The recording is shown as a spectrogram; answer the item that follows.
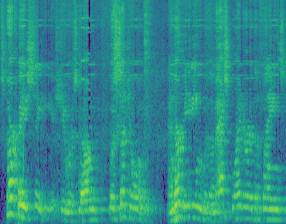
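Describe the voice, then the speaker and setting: A man's voice: on the high side, moderate pace, mellow. Very echoey man hosting a live radio play. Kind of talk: stage hosting and dramatic scripted narration. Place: live performance in a village venue. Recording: very echoey room, distant mic, noisy.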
